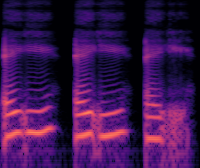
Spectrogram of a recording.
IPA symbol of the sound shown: æ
